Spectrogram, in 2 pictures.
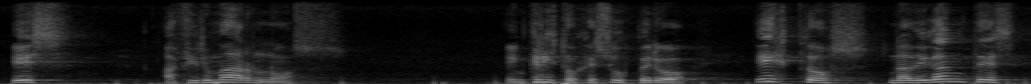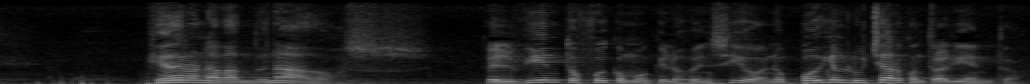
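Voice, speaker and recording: A man preaching a sermon as pastor, talking vehemently and putting questions to the congregation, with sudden swings from loud high peaks to quiet low drops. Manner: addresses the congregation directly with questions. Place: church.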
